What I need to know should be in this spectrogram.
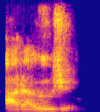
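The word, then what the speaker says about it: Araújo: It's Araujo. – Oh, okay. All right. – Yeah, all right. – It's Portuguese. And so they have that J makes like a weird juju sound.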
